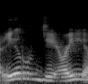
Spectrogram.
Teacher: அப்போது இர்ஜிஇ அப்படின்னு சொல்லணும், இர்ஜிஇ. ஓகே, இந்த இர்ஜிஇ அப்படின்னு சொல்லும்போது ரா வந்து தஃப்ஹீமாக தான் ஓதணும். சரியா? அந்த ரா சுக்குனுக்கு முன்னாடி ஹம்சத்துல் வசல் வந்து அதில் கெசரா வந்துருந்துச்சு அப்படின்னு சொன்னால் கண்டிப்பாக நம்ம அந்த ராவை தஃப்ஹீமா, அதாவது வல்லினமாக தான் ஓதணும்.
